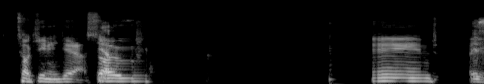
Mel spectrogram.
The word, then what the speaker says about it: Tarkanian: I think his name is, oh goodness, I'm going to pronounce this wrong. Tarkanian? Tarkanian, yeah.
